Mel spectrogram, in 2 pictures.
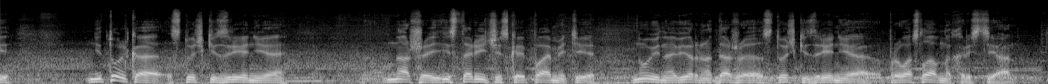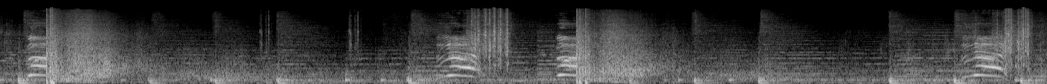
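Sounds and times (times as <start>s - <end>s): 
speech: 0.1s - 3.1s, 3.8s - 11.2s
ceremonial rifle salute volleys at a memorial: 10.5s - 12.1s, 15.2s - 17.3s, 20.4s - 20.9s
shouted command: 10.6s - 11.1s, 14.8s - 15.4s, 16.0s - 16.4s, 20.0s - 20.7s.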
